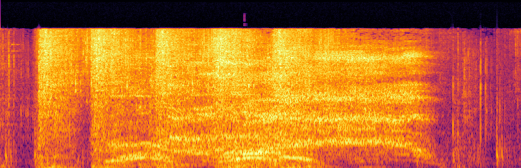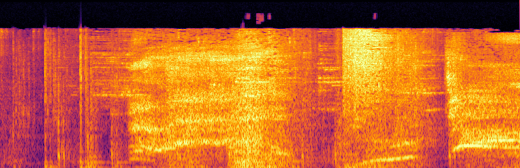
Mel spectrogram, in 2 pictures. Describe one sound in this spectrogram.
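Metal weapons clash and strike during a fight.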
